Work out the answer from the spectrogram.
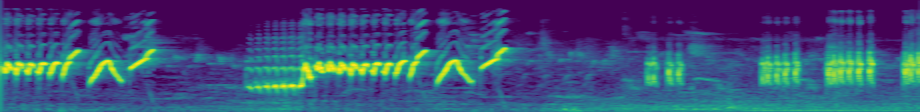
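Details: White-rumped shama singing in the morning to provoke a rival into singing: loud whistled phrases near the middle pitch range, quick rising and falling slurs, a lower run of rapid notes, then short buzzy bursts after a quiet pause.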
